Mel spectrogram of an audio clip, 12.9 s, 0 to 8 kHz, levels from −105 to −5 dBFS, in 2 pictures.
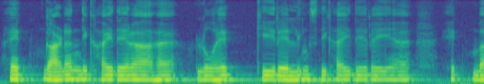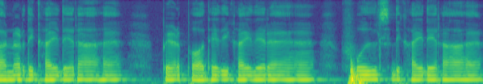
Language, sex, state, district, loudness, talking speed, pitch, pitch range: Hindi, male, Maharashtra, Aurangabad, -22 LUFS, 140 wpm, 110 Hz, 110-115 Hz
